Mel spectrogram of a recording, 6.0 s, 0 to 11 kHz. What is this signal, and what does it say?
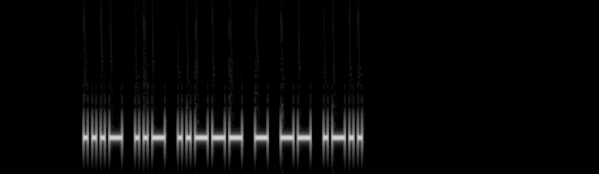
Morse code, heard as a keyed tone, about 27 wpm, 700 Hz. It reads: VU2TML
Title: DXCC-100 Call Signs - 6 Characters - Repeated 2x - 28wpm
